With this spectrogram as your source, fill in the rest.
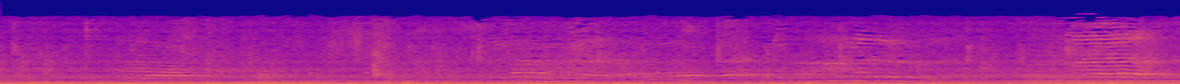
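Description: A man speaks calmly, heard through a loudspeaker.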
